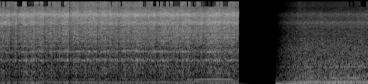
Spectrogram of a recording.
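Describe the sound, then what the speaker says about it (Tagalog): Squash sautéing in a hot pan gives off a loud, continuous sizzle that cuts out briefly to silence before resuming. "Yung ating kalabasa, iginigisa ko na"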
